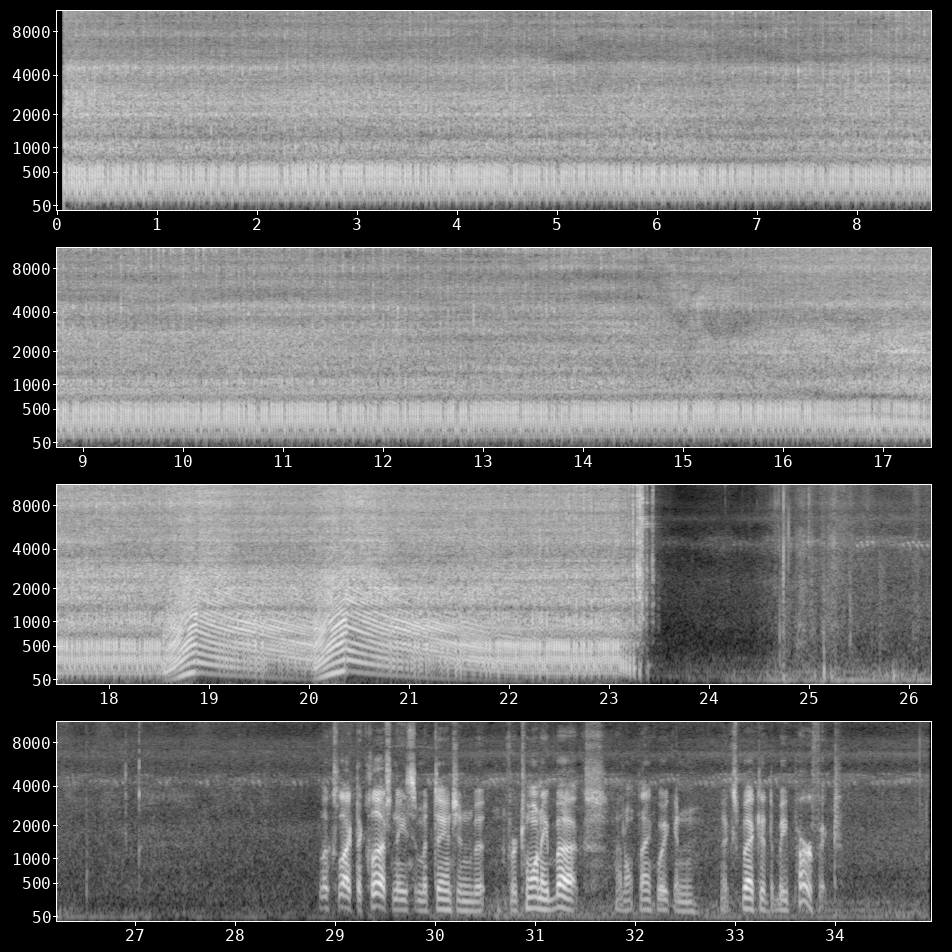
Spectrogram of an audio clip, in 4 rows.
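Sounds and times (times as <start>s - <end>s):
chainsaw idling and revving: 0.1s - 23.6s.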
